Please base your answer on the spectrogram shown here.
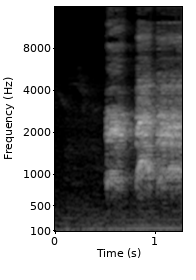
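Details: Red junglefowl, one of three young decoy males. After near silence, a sudden loud, raspy crow begins in two harsh, strained bursts and is cut off mid-call.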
